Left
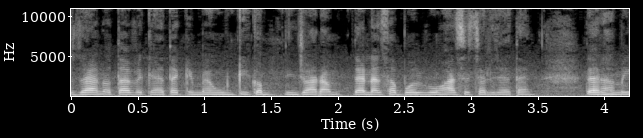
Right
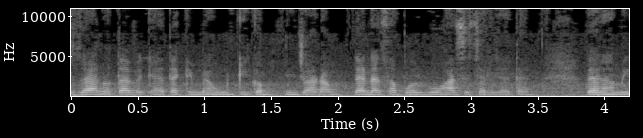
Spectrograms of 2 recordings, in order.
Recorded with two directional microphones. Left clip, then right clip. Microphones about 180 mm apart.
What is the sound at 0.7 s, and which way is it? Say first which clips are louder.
A woman's voice: left 10 dB; 50° left (ahead or behind).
